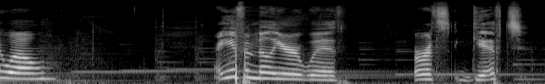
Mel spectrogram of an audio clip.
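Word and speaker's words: Urth: Are you familiar with Earth's Gift? Earth is spelled U-R-T-H.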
